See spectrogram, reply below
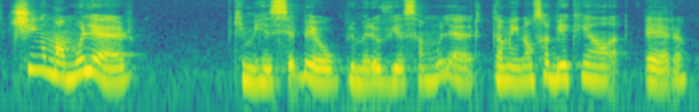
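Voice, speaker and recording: A woman with a Santos Brazilian accent, a podcast guest and psychologist, telling a personal story in an animated way. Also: medium pitch, fairly quick, vocal fry. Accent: Brazilian Portuguese, Santos. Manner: animated, acts out quoted dialogue. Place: podcast studio.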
